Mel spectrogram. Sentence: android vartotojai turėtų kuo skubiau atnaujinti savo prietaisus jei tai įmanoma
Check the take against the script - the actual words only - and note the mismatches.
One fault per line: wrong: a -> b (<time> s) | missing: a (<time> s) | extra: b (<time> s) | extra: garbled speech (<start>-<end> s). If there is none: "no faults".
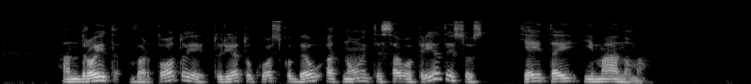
no faults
